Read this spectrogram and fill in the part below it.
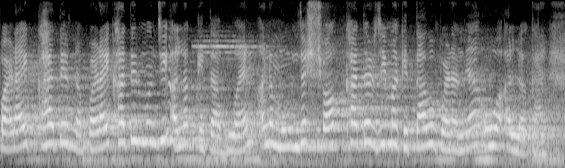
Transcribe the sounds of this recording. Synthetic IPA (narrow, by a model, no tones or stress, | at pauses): pɐɽaːikʰaːt̪ɪɾnəpəɽaːikʰaːt̪ɪɾmʊ̃ɦɪ̃ɲd͡ʑiʔɐləɡkɪt̪aːbũaːɦɪnənɛmʊ̃ɦɲd͡ʒəʃɔːkʰːaːt̪ɪɾd͡ʑimãkɪt̪aːbũpɐɽə̃nd̪ijãɦuɦʔɐləɡaːɦɪn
